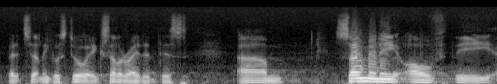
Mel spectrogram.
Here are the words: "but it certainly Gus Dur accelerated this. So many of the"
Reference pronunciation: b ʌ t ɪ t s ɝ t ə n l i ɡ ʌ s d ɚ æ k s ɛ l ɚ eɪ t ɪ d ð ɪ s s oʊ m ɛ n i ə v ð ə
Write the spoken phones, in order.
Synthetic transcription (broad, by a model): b ʌ t ɪ t s ɝ t n l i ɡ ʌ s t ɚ æ k s ɛ l ɚ eɪ t ɪ d ð ɪ s s oʊ m ɛ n i ə v ð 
